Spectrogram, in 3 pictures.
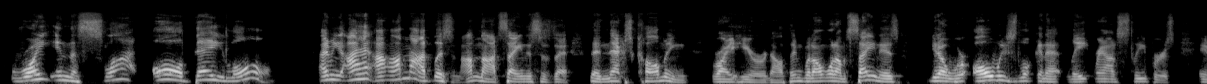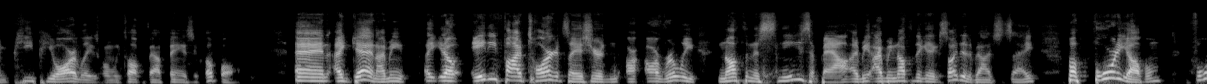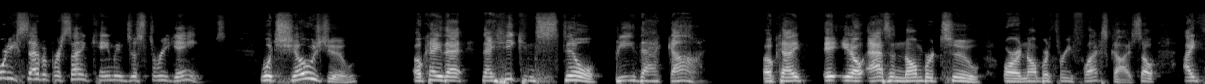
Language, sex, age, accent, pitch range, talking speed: English, male, 40-59, American, 130-180 Hz, 195 wpm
